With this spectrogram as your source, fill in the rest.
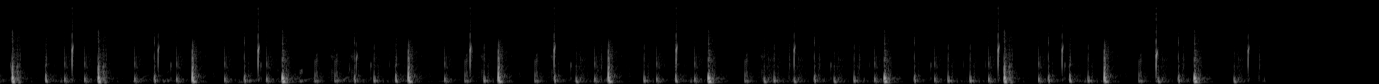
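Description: Stone blocks crack and crumble in quick repeated hits as they are mined.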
